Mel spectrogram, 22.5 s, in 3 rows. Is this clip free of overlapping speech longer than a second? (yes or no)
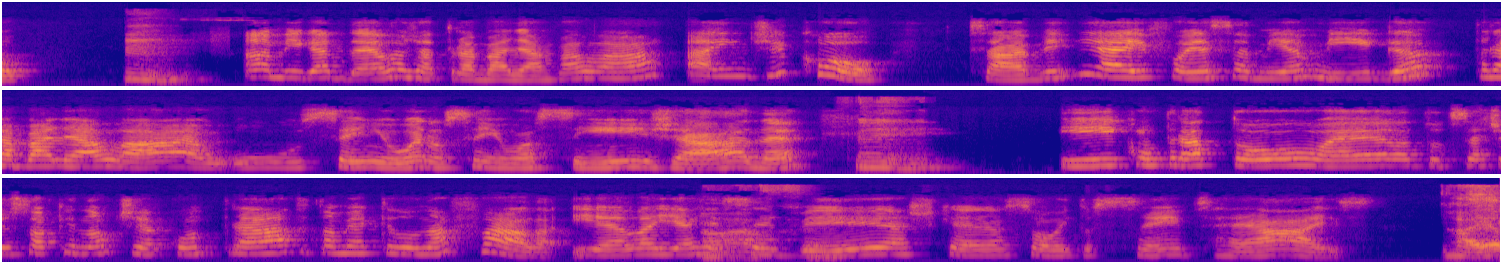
yes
